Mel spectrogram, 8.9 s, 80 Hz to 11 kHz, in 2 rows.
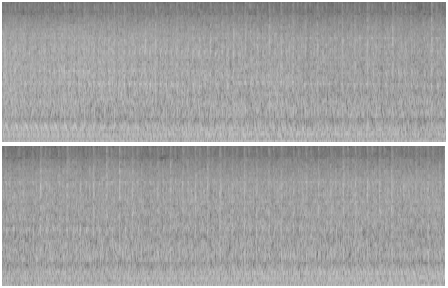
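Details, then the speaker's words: BMW E36 with a hundred-some-thousand-mile engine at first start, no exhaust system fitted: a deep, booming, unmuffled idle that stays loud the whole time. Sounds like a big block; an exhaust is needed. "i mean it literally sounds like a freaking big block like it is it is ungodly loud so we gotta figure something out about an exhaust which is going to entail a lot of work"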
